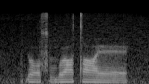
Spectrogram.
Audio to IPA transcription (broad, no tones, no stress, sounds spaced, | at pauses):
ɗ oː sˤ ŋ͡m uː tˤ ɛː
